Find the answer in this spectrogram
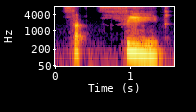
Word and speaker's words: succeed: are rules suck seed succeed succeed this one very quick uh it's very lazy succeed succeed so the most important the stress see seed yeah there's our stress succeed succeed now this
